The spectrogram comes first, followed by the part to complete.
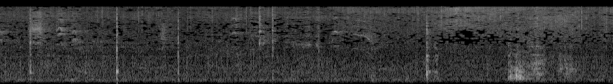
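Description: Egg-topped tomato slices sizzling in very little oil in a blackened iron wok, with a metal spatula clicking and scraping against the pan a few times as the slices are lifted out.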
